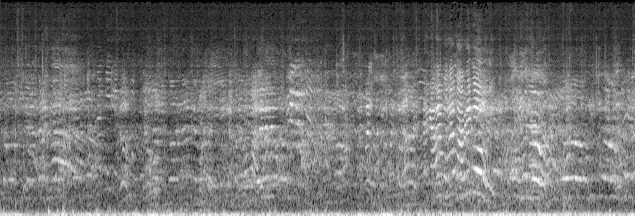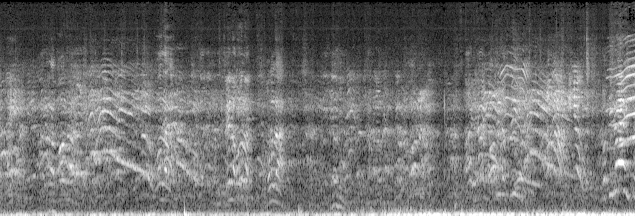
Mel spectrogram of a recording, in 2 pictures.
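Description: A crowd of young men chatters and shouts nearby.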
